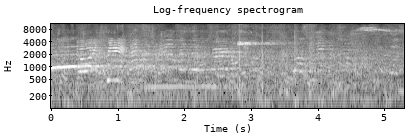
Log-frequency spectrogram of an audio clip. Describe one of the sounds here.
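Young players call out across a large echoing indoor hall.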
